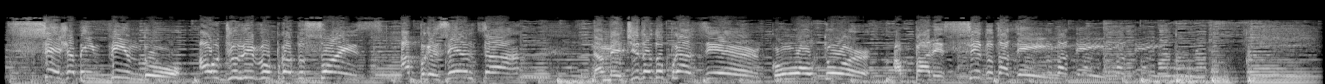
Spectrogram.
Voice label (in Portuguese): audio livros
